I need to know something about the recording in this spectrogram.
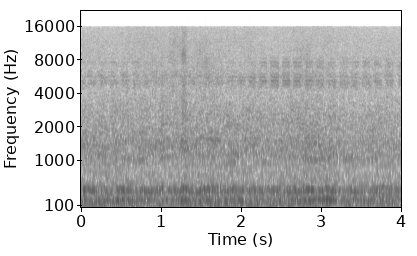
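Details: Bees swarming out of their hive: an unbroken, even drone from many insects, low humming tones layered over a broad hiss, with one short sharper flyby.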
